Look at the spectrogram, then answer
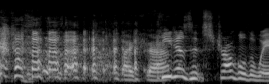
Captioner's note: laughing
